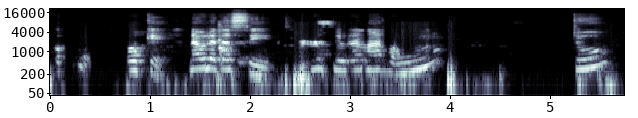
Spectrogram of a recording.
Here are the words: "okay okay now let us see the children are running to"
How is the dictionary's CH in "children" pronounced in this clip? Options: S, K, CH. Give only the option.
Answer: S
